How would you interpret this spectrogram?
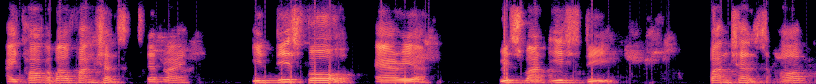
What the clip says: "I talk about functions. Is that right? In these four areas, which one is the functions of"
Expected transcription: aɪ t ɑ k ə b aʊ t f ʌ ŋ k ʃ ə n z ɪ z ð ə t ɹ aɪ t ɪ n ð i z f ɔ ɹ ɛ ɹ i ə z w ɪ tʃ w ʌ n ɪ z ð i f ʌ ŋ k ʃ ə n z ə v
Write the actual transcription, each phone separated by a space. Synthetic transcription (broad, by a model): aɪ t ɑ k ə b aʊ t f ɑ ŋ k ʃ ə n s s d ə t ɹ aɪ t ɪ n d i s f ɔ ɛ ɹ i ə w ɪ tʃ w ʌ n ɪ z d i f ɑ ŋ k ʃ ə n s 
